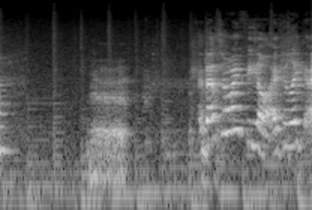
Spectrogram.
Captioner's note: belching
